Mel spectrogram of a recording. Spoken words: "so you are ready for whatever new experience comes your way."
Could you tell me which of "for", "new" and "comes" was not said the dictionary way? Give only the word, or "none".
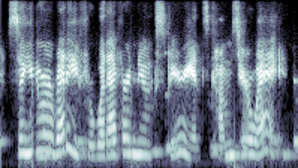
none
